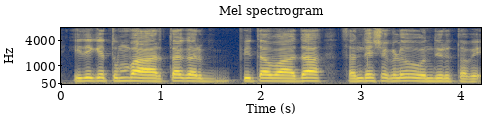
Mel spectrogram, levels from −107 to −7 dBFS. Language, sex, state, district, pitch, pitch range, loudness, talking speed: Kannada, male, Karnataka, Shimoga, 170 Hz, 160-175 Hz, -15 LUFS, 70 wpm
